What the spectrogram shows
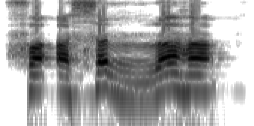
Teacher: را کو کھینچنا ہے تھوڑا سا، اس پہ شد ہے، باقی ایک ایک حرکت ہے، یہ 2 حرکتیں ہا کی.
